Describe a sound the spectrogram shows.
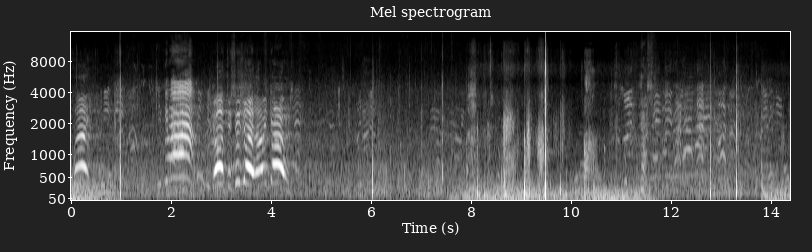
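A football is kicked with sharp thuds.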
